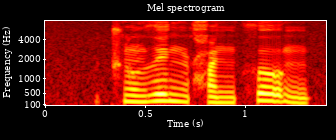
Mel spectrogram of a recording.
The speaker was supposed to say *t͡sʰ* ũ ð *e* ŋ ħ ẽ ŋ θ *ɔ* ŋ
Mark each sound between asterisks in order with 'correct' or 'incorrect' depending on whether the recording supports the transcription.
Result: incorrect: t͡ʃ, correct, incorrect: ɤ

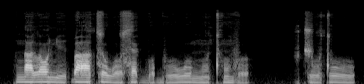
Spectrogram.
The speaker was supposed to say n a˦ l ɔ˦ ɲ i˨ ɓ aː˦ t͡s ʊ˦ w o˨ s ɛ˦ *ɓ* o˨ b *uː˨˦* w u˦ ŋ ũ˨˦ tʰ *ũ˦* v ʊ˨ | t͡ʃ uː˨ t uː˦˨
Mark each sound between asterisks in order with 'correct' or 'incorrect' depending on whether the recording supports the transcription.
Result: incorrect: ɡ͡b, correct, correct

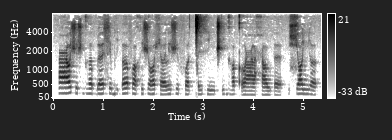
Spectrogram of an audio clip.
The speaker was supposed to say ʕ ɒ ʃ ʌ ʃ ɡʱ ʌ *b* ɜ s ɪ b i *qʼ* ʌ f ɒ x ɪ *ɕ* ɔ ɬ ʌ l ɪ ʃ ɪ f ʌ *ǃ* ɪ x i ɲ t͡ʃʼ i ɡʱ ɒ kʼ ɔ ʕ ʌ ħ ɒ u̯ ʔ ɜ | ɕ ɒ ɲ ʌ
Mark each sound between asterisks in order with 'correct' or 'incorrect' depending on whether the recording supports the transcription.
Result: incorrect: ɓ, incorrect: ʔ, incorrect: ʃ, incorrect: ǀ

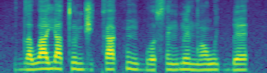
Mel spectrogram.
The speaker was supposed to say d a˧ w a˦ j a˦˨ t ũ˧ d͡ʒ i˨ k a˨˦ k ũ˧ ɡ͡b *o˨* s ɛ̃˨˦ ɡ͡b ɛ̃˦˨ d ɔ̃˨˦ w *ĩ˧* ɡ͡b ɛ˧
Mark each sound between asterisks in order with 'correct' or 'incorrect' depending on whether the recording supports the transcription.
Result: correct, incorrect: i˧

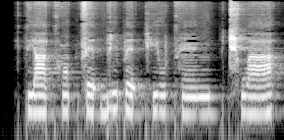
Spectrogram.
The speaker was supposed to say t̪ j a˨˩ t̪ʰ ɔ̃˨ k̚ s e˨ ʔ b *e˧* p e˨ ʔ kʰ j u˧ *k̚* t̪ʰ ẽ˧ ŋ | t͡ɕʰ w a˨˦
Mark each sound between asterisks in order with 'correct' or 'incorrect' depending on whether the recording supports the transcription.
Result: incorrect: i˧, incorrect: none

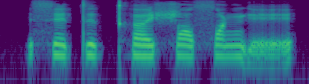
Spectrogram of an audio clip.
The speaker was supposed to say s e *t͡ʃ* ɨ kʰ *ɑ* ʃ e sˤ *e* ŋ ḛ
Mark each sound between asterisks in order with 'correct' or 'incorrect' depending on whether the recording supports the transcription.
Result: incorrect: t, incorrect: ɐ, incorrect: ɘ

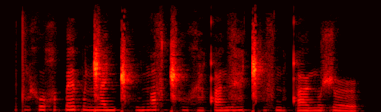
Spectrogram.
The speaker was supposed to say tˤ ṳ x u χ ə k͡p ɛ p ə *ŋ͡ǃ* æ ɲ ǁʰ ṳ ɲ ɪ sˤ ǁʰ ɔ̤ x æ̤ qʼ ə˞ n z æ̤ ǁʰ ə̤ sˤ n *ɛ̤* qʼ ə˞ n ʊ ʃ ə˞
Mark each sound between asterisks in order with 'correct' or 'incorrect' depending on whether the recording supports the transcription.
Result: incorrect: ŋ͡ǁ, incorrect: ə̤

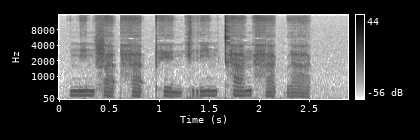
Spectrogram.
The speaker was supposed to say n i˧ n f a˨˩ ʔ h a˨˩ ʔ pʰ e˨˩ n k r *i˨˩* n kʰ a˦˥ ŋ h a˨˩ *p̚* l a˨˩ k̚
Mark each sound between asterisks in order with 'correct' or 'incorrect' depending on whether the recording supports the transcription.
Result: incorrect: i˧, incorrect: k̚

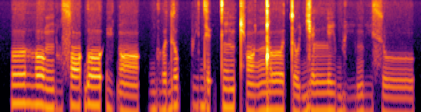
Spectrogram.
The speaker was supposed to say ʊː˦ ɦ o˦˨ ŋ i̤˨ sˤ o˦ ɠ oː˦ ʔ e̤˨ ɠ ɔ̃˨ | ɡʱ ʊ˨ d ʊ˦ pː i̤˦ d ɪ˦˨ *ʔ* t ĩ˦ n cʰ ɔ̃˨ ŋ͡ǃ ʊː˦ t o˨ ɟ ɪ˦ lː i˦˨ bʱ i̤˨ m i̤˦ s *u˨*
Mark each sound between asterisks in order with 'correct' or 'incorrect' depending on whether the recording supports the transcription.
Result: correct, incorrect: uː˨

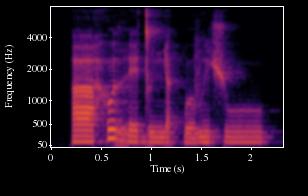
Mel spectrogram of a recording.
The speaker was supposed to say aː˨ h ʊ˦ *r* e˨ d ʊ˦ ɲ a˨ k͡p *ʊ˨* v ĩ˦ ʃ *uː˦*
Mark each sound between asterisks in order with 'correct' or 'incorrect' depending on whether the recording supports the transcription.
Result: correct, correct, correct

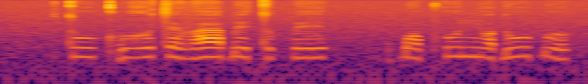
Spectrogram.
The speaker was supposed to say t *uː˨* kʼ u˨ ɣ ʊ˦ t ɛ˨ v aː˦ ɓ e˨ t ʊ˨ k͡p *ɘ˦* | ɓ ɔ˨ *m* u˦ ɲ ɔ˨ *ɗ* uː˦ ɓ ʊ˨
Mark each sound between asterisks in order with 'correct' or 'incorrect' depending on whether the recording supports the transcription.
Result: correct, incorrect: e˦, incorrect: pʰ, correct

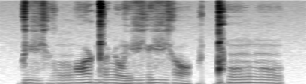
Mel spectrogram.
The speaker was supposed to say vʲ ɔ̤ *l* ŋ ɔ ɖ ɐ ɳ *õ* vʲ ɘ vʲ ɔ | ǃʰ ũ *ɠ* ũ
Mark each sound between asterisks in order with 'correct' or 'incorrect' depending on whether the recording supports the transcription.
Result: correct, correct, incorrect: ŋ

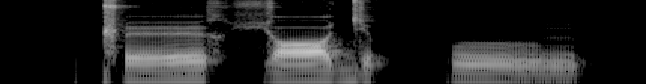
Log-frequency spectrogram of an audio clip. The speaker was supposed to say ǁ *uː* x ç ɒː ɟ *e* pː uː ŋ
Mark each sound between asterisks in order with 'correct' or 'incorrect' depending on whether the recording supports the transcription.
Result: incorrect: øː, correct

